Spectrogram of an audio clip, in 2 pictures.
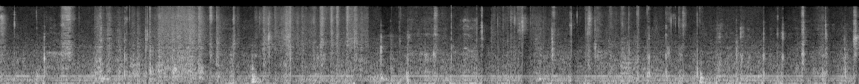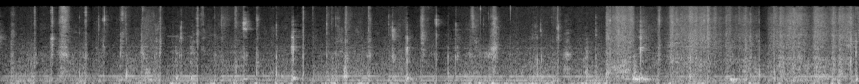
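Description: Close-miked chewing and mouth sounds of someone eating a soft sweet: a dense run of wet clicks and smacks. A steady low hum runs underneath.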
